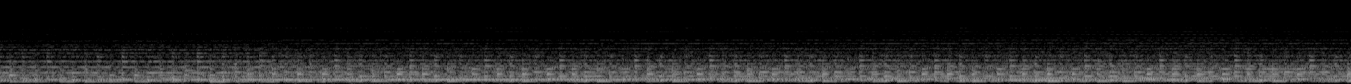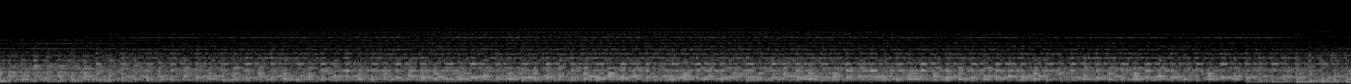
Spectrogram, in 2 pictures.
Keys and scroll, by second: 0.4 b, 2.2 Delete, 2.8 m, 11.6 g, 16.0 z.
